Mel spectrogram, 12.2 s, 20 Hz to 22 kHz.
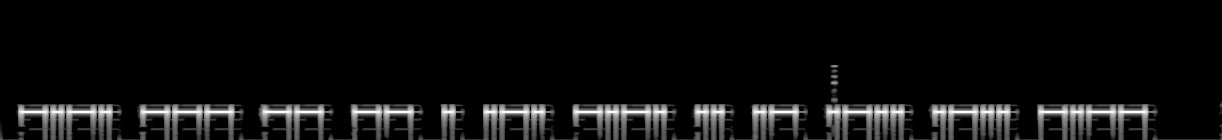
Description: Morse code, heard as a keyed tone, about 15 wpm, spaced as for 13 wpm, 750 Hz. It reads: COMMERCIALLY
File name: Morse / 13WPM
